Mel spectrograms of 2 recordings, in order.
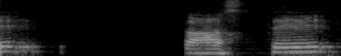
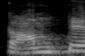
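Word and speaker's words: Comte: तो 1749 में इसको फ्रांस के कास्ते, कहीं कहीं ये इंग्लिश में कामटे लगता है मगर हिंदी में इसका प्रोनाउंसिएशन कास्ते द बफन होता है आपका।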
